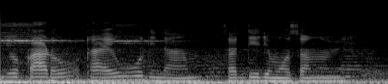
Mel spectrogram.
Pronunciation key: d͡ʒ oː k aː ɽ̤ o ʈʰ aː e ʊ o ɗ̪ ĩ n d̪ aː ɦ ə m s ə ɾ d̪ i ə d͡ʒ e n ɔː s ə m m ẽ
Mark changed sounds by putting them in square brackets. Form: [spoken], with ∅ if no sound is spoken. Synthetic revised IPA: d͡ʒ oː k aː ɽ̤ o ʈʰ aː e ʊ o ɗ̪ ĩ n d̪ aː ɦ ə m s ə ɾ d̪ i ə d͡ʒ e [m] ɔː s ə m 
